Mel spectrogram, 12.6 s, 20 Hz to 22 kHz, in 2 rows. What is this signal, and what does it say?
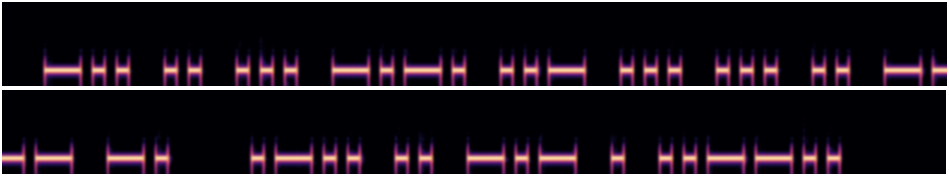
Morse code, heard as a keyed tone, about 14 wpm, 700 Hz. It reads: DISCUSSION LIKE?
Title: Sentences from Top 1500 Words 15wpm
